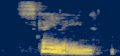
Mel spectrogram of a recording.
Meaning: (adjective) 1. Having sides all unequal in length 2. Of or pertaining to the scalene muscle; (noun) 1. Ellipsis of scalene muscle 2. Ellipsis of scalene triangle
- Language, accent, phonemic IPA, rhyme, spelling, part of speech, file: English, Southern England, /ˈskeɪliːn/, -eɪlin, scalene, adjective / noun, LL-Q1860 (eng)-scalene.wav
